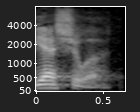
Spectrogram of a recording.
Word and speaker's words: Yeshua: It's a horrible mispronunciation. His name was Yeshua, Joshua.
